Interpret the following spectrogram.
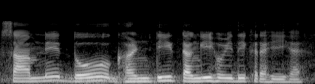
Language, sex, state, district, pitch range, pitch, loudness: Hindi, male, Uttar Pradesh, Lucknow, 140-160 Hz, 145 Hz, -16 LUFS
